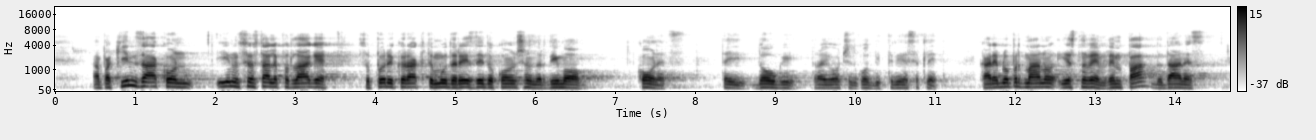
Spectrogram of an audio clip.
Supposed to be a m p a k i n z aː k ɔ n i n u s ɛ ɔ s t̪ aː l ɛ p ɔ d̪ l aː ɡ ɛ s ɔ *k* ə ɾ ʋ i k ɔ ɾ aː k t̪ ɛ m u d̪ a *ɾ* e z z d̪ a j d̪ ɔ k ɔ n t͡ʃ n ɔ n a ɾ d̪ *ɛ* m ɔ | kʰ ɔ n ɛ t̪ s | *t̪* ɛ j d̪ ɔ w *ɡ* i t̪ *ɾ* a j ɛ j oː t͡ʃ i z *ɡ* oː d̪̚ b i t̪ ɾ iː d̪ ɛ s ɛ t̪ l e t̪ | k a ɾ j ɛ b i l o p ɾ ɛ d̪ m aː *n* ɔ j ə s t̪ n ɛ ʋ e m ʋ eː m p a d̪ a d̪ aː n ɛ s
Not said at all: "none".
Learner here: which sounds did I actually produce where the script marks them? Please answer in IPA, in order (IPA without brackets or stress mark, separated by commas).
p, ɾ, i, t̪, ɡ, ɾ, ɡ, n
